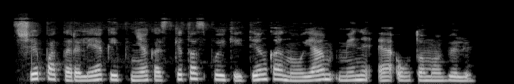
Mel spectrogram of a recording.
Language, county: Lithuanian, Klaipėda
